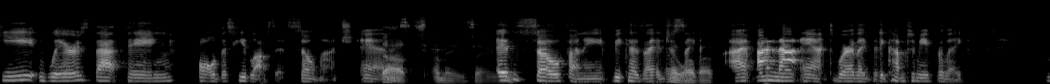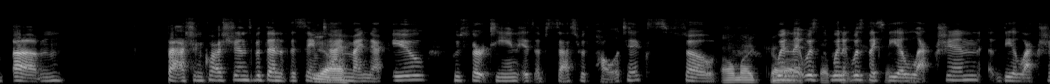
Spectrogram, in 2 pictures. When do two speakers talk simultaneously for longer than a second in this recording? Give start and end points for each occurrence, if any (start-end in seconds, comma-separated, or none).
18.2-19.7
